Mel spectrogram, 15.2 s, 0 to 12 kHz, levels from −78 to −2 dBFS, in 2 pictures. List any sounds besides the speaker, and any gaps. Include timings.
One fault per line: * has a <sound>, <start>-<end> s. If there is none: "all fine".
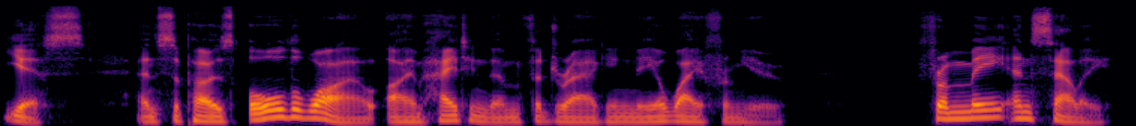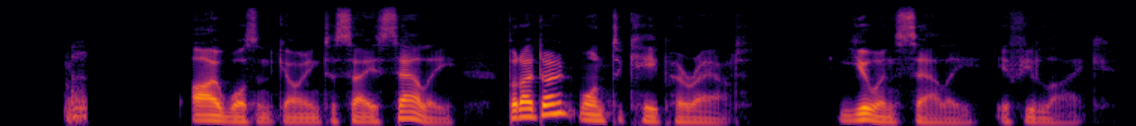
* has a laugh, 8.0-8.2 s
